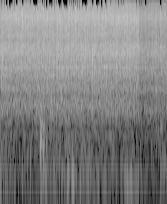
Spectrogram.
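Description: Spices frying in a pan for a country-chicken curry with potatoes, a loud, close, continuous hissing sizzle with a brief stir-like knock early on, easing slightly near the end.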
